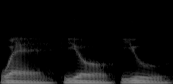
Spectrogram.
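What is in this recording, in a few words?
"weyoyu", concatenated syllables; Affixing experiment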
